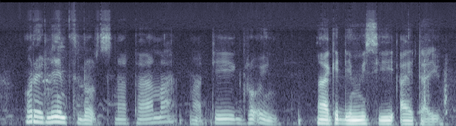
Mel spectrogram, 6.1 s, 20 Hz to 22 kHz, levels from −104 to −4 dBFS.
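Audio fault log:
No system faults found; the room noise and the level changes around 1 s and 3.5 s, where the talker moves relative to the microphone, are part of the recording.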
